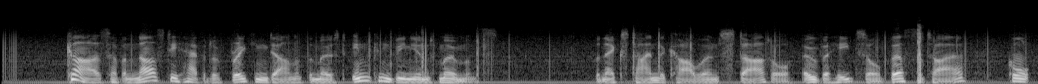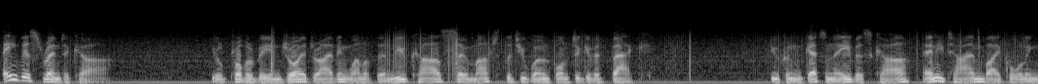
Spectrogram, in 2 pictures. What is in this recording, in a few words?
Radio 390 commercial, car hire; Avis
